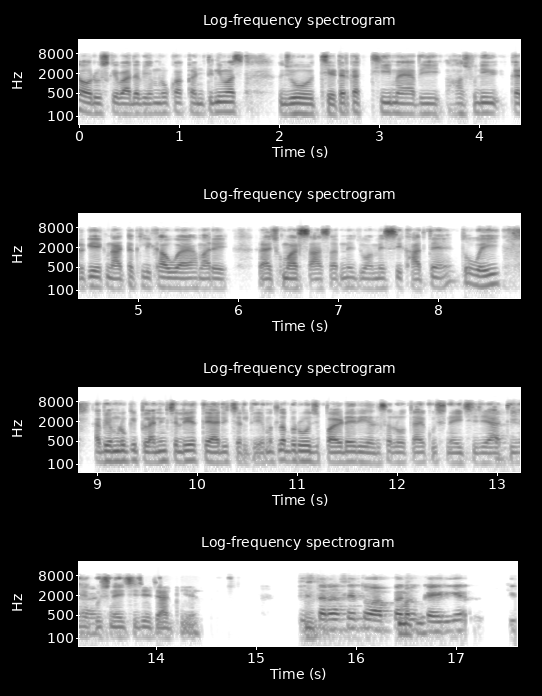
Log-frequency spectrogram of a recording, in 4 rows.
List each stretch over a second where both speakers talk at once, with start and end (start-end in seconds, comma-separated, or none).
none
